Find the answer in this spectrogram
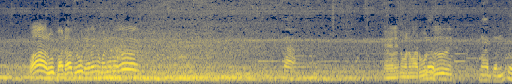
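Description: A person's voice in long, drawn-out sounds that rise and fall, three times, over a steady low hum.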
